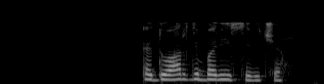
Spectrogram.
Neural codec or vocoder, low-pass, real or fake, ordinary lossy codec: none; 7.2 kHz; real; Opus, 32 kbps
